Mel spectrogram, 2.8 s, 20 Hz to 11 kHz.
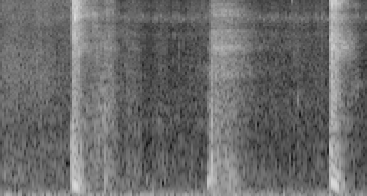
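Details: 1½-week-old baby boy sneezing: three sharp, noisy bursts about a second apart, each a quick sneeze with a brief voiced tail; a run of three sneezes.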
